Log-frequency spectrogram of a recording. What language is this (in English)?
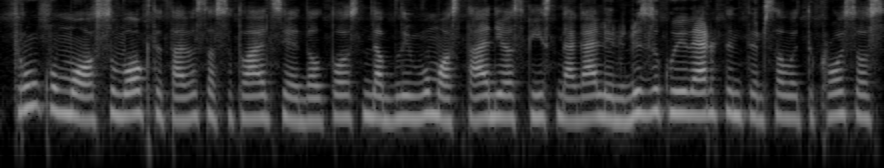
Lithuanian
